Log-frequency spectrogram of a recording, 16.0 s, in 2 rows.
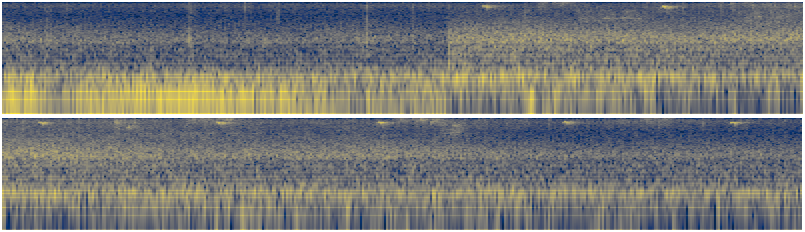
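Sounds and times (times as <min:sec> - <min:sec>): woodland background hiss: 0:00.0 - 0:16.0
small bird chirping: 0:13.6 - 0:15.5.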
